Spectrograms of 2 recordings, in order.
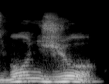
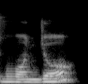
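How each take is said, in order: First: The j is a soft buzzing zh sound. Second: The j is a hard English-style j. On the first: The speaker calls it right. "es bonjour, je, je" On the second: The speaker calls it wrong. "no es bonjour"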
